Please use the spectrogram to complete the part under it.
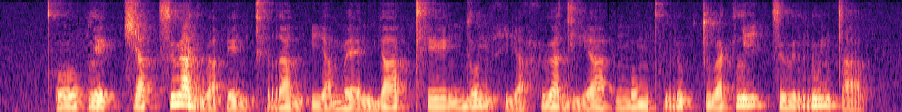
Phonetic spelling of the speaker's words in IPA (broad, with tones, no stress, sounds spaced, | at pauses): kʰ oː˦˥ p l e˦˥ k̚ t͡ɕ a˦˥ t̚ s ɯ˥˩ a̯ j u˨˩ a̯ ʔ e˨˩ n kʰ r a˨˩ n ʔ i˩˦ a̯ m ɛː˨˩ ŋ j aː˦˥ p̚ tʰ eː˦˥ ŋ d o˥˩ n h i˨˩ a̯ h ɯ˥˩ a̯ d i˦˥ a̯ | ŋ o˧ m kʰ r u˥˩ k̚ t u˧ a̯ k l iː˥˩ k̚ s ɯː˦˥ r u˥˩ n t a˨˩ p̚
